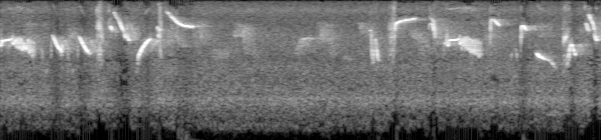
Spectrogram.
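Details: Yellow-fronted canary in lively gacor singing, delivering 'nembak' bursts meant as a tutor song for other birds. Quick high whistles sweep down and up in short phrases, then pause for about a second before resuming.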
